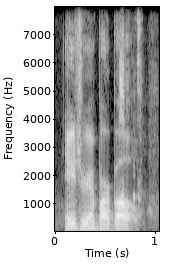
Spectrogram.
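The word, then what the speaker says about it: Adrienne Barbeau: the scene we have the uh scream queen adrian barbeau is that how you say her name yep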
